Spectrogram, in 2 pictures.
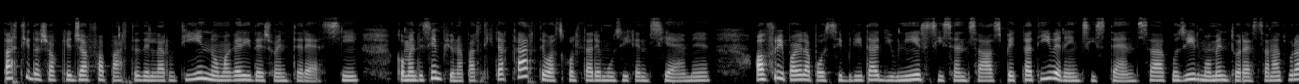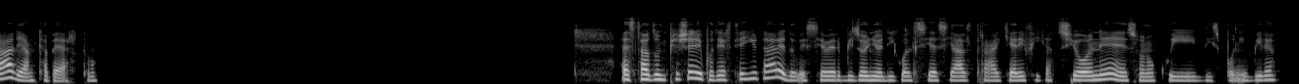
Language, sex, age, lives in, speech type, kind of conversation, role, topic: Italian, female, 20-24, Italy, read, expert-assistant, expert, Come si può supportare un figlio adolescente che attraversa un periodo di isolamento sociale, e quali strategie funzionano davvero?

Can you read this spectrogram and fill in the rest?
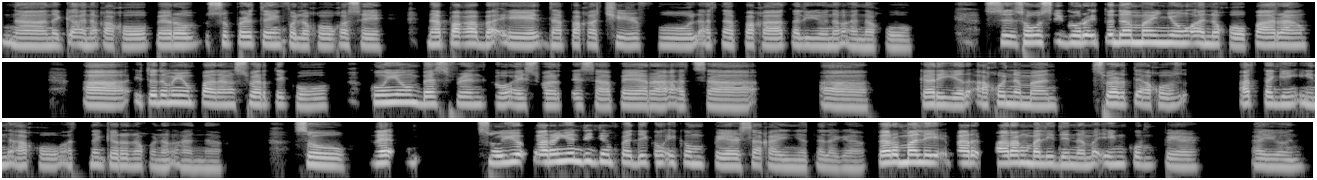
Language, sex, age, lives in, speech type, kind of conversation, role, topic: Filipino, female, 35-39, Philippines, conversation, advice, user, Bakit ako naiinggit sa mga tagumpay ng kaibigan ko?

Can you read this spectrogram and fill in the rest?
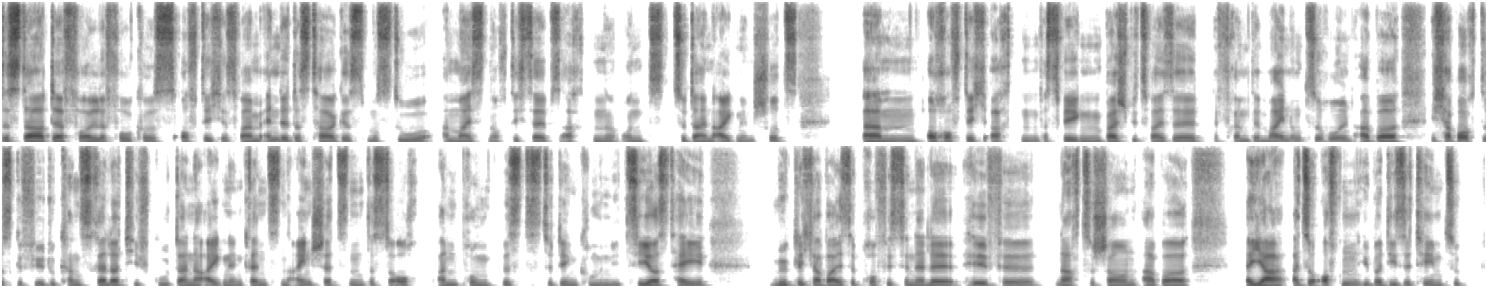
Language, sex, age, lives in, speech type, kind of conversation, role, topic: German, male, 20-24, Germany, conversation, advice, advisor, Wie setze ich Grenzen, wenn ich Freunden helfen möchte?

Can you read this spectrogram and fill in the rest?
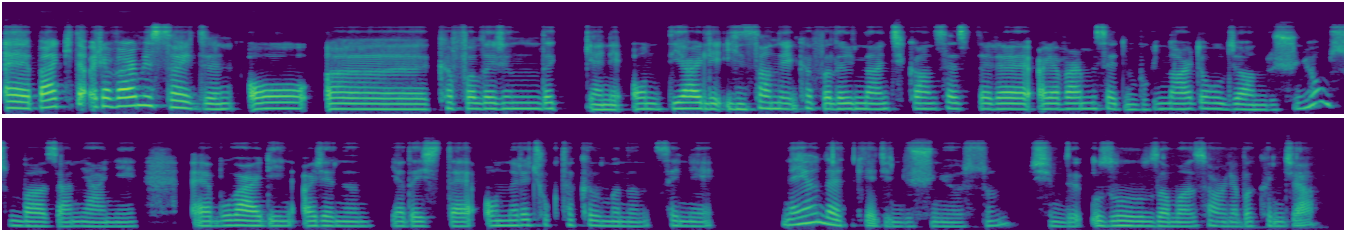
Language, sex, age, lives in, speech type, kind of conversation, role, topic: Turkish, female, 35-39, Greece, conversation, podcast, host, Başkalarının beklentileri yaratıcı kararlarını nasıl etkiler?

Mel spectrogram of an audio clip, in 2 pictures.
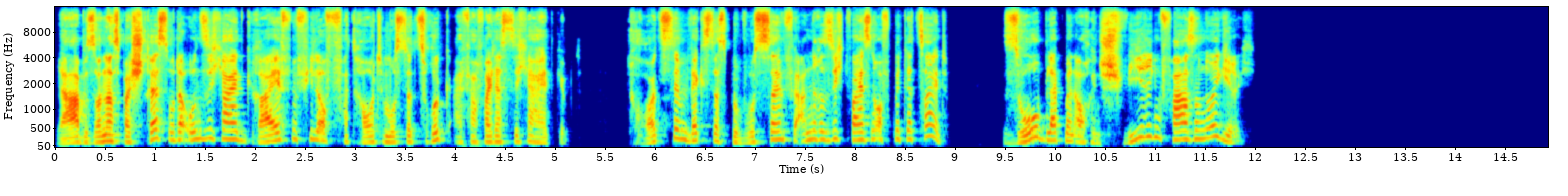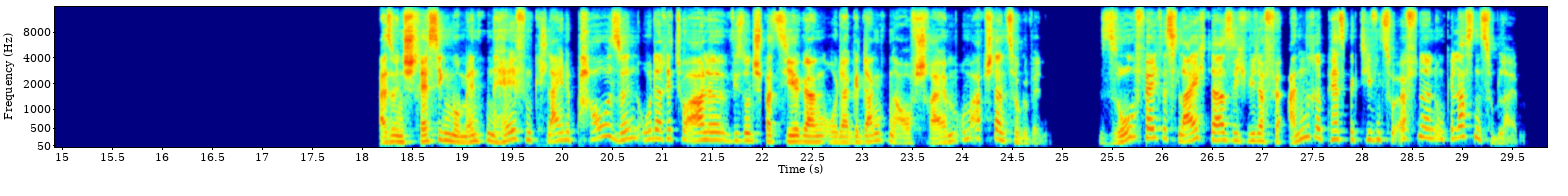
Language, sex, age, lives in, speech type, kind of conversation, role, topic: German, male, 30-34, Germany, read, expert-assistant, expert, Glaubst du, dass der Ort, an dem wir leben, unsere Sicht auf die Welt beeinflusst? Warum oder warum nicht?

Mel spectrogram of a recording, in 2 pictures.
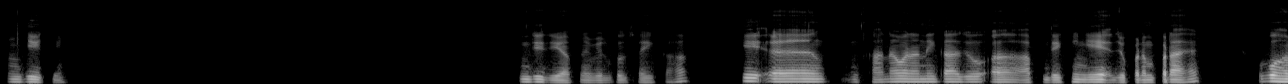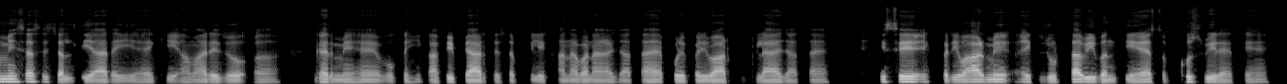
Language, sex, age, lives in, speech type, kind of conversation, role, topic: Hindi, male, 25-29, India, conversation, unstructured, none, क्या आपको कभी दूसरों के लिए खाना बनाकर खुशी मिलती है?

